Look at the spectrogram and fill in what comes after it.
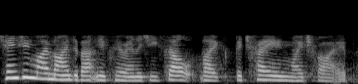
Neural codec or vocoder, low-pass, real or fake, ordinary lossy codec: codec, 44.1 kHz, 3.4 kbps, Pupu-Codec; 7.2 kHz; fake; AAC, 16 kbps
